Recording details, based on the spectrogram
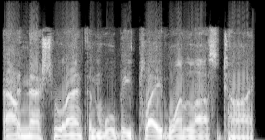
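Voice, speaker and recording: A man voicing a grave, formal emergency broadcast announcer reading a scripted warning in a solemn, measured way. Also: deep voice, fairly even intonation, a little mellow, lightly acted. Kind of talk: scripted emergency alert narration.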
